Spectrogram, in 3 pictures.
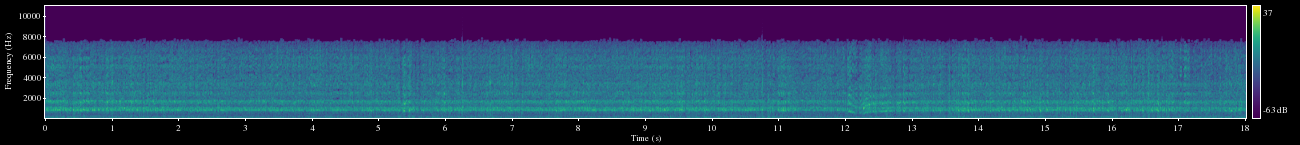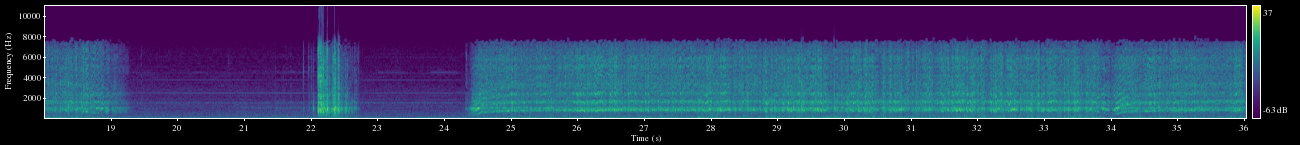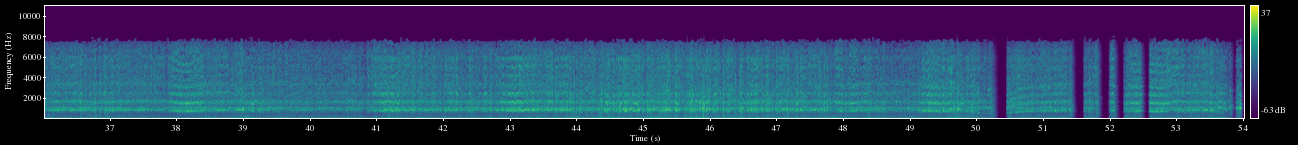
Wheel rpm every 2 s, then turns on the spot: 230, 230, 230, 230, 230, 240, 220, 230, 230, 120, 0, 10, 130, 230, 230, 230, 220, 200, 240, 230, 230, 230, 230, 240, 220, 200, 160.
22-24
